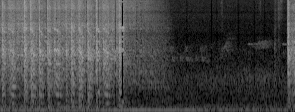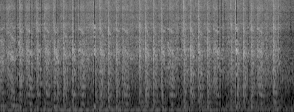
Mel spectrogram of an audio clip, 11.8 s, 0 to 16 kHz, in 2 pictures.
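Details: 1989 Chevrolet S10 Blazer, after everything was reconnected: starter churns steadily about three beats a second, pauses, cranks again without catching; owner wonders about needing new cords, cause unknown.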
